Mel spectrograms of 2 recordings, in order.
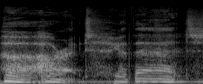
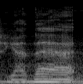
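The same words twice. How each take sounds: First: Whispered, to himself; whispered pep talk. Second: Said in the usual way. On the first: Real, not acted. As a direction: whisper it to yourself for courage. Psyching himself up quietly.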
